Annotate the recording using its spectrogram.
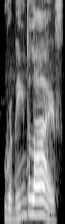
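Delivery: ordinary delivery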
